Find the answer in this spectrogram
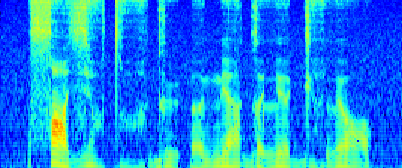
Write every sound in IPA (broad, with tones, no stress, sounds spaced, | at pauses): sˤ e˥˩ zʲ a̤˥˩ tˤ a̤˧˩ ɡ ʉ˥˩ ʔ ə˧˩ mʲ a˥˩ ɡ ə˥˩ lʲ ə˥˩ ɡʲ a̤˧˩ lʲ ɔ˥˩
